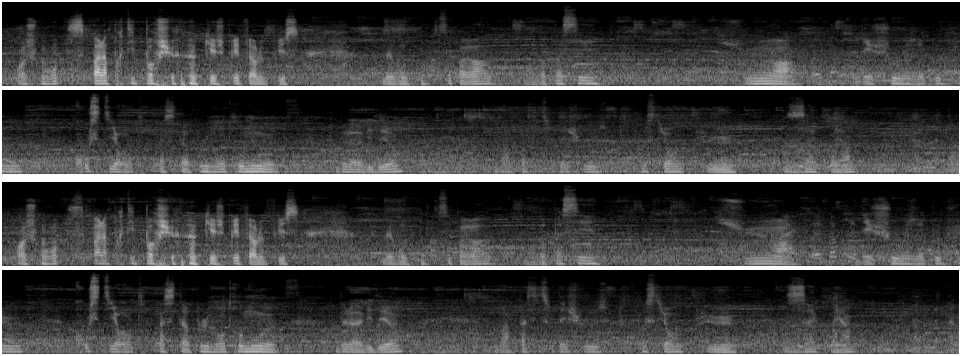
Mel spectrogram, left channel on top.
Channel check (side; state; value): both; normal; correlation 0.70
